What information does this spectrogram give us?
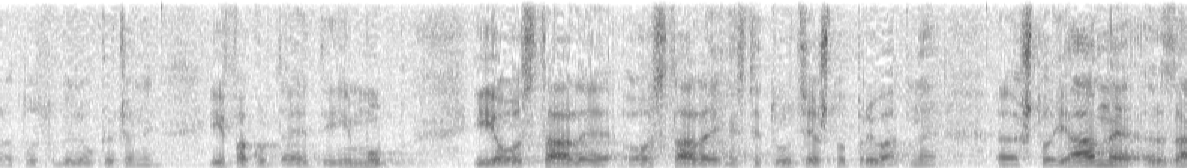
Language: Croatian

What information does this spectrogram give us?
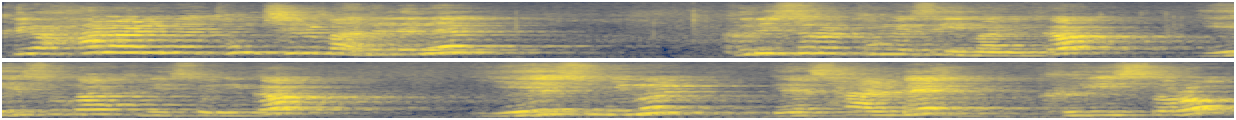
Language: Korean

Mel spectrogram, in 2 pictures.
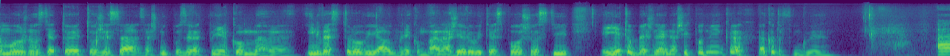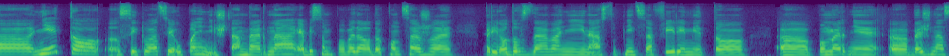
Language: Slovak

